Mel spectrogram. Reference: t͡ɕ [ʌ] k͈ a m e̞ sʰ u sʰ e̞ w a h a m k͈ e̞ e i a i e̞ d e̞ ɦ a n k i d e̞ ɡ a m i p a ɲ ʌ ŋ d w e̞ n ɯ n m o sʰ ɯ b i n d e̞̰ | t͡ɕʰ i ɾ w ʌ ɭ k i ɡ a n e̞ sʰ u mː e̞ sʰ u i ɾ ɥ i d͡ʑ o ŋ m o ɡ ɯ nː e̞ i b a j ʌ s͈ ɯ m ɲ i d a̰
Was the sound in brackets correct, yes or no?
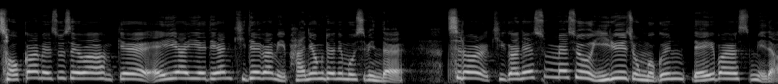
yes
